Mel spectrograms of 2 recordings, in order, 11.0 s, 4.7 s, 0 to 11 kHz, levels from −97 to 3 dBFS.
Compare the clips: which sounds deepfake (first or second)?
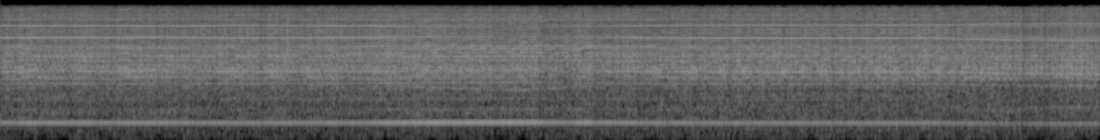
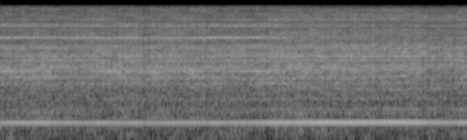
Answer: second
